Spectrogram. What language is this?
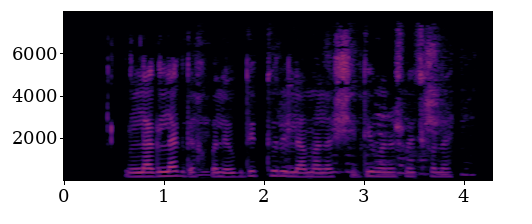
Pashto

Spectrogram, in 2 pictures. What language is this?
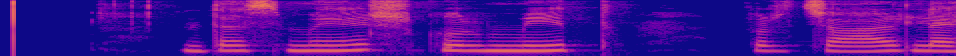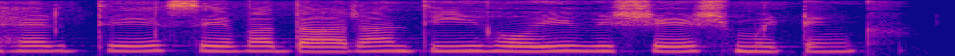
Punjabi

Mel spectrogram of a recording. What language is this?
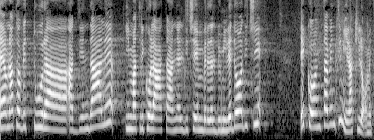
Italian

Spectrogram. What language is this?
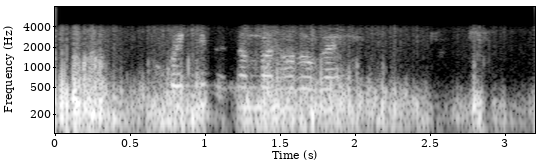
Santali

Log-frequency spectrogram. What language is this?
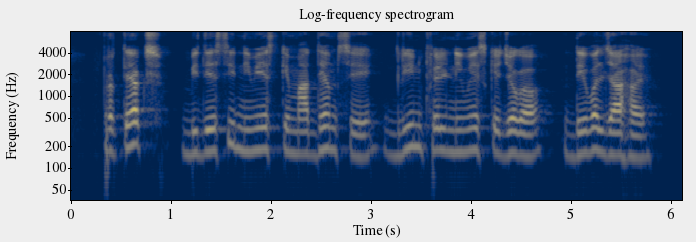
Magahi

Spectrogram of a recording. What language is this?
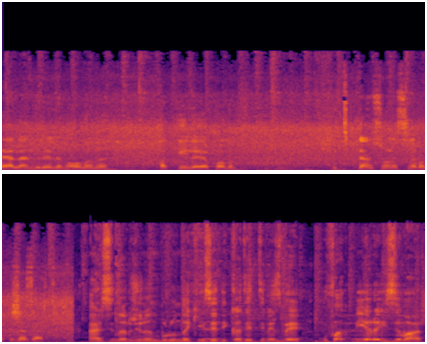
Turkish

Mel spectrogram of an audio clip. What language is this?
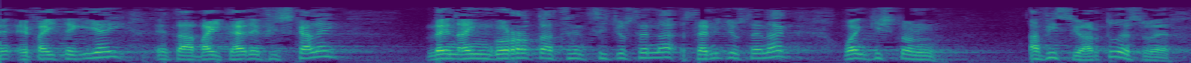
Basque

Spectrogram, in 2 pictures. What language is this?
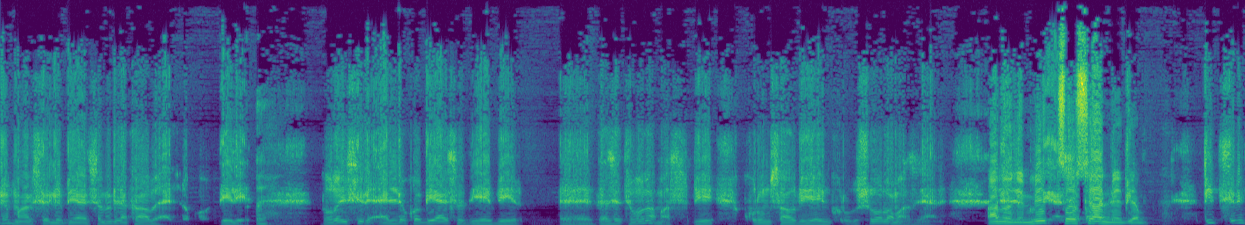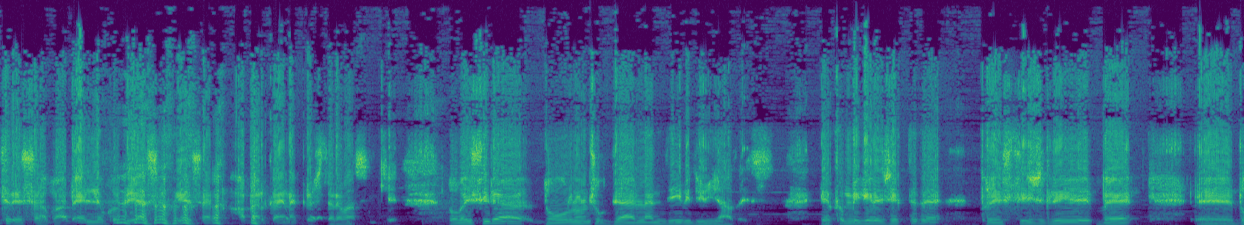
Turkish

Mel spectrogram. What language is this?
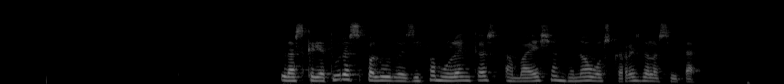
Catalan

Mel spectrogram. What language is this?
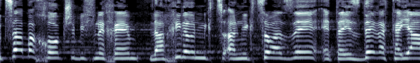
Hebrew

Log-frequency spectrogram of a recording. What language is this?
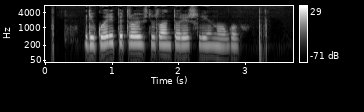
Mari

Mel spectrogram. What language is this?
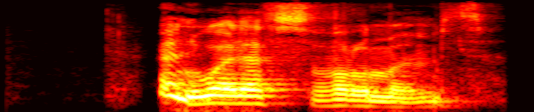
Kabyle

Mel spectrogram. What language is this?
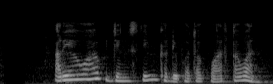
Sundanese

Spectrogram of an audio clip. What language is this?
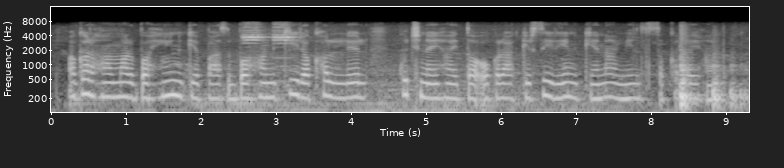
Maithili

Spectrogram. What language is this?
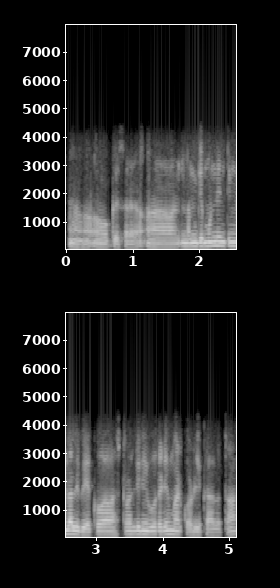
Kannada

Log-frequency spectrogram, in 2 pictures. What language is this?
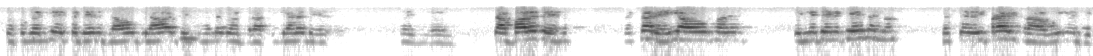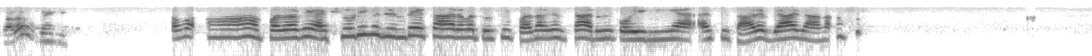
Dogri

